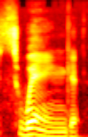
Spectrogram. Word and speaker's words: swing: gxn so number two Swing Swing Okay so I say swing okay but you should not say G okay Swing Swing okay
